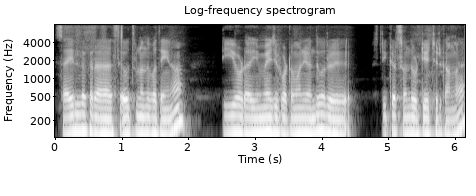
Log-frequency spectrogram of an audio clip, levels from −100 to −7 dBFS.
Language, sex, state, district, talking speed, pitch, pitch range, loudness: Tamil, male, Tamil Nadu, Namakkal, 145 wpm, 115 Hz, 110-120 Hz, -14 LUFS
